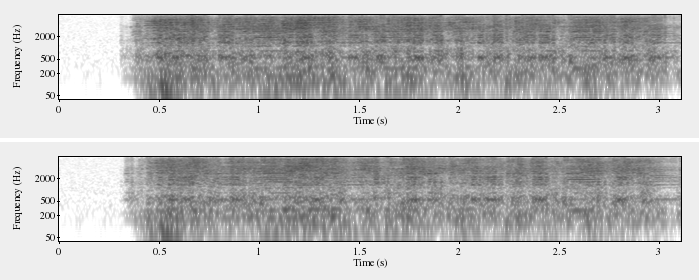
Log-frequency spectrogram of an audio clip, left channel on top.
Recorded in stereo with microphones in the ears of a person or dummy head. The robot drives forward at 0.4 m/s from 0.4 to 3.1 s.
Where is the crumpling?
30° left (ahead or behind), 1.3 m; by 3.0 s 20° left (ahead or behind), 2 m.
